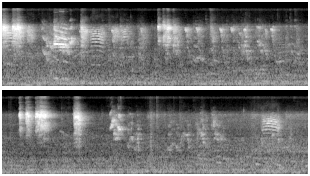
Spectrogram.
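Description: Lovebirds chatter in shrill, high squeaks and harsh chirps in bursts. Louder squawks come around the fifth and sixth seconds, over a faint hiss.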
